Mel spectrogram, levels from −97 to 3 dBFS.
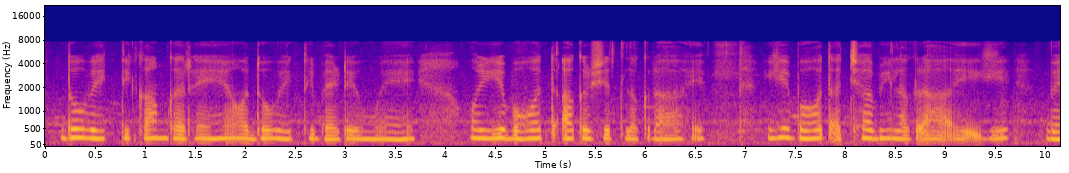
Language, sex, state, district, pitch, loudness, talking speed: Hindi, female, Uttar Pradesh, Ghazipur, 220 Hz, -18 LUFS, 170 wpm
